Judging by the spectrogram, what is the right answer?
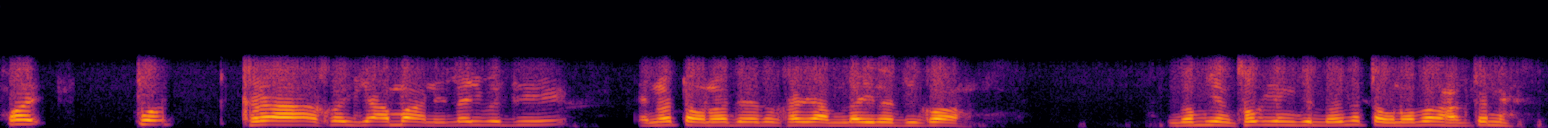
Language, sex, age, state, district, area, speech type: Manipuri, male, 30-45, Manipur, Churachandpur, rural, conversation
